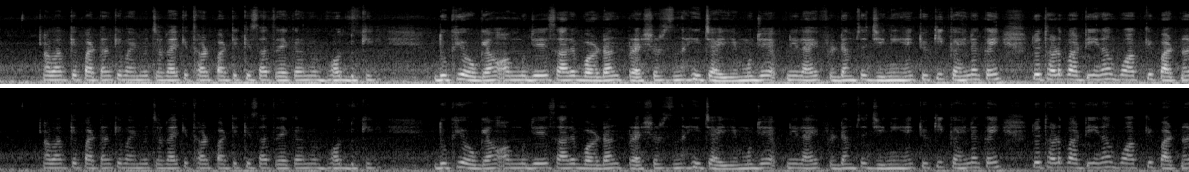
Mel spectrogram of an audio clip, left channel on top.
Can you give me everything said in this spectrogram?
अब आपके पार्टनर के माइंड में चल रहा है कि थर्ड पार्टी के साथ रहकर मैं बहुत दुखी हो गया हूँ, अब मुझे ये सारे बर्डन प्रेशर्स नहीं चाहिए, मुझे अपनी लाइफ फ्रीडम से जीनी है। क्योंकि कहीं ना कहीं जो थर्ड पार्टी है ना, वो आपके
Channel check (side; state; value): right; quieter; 12.9 dB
